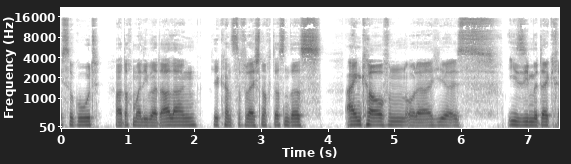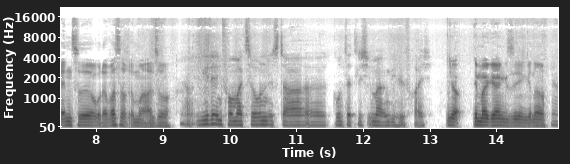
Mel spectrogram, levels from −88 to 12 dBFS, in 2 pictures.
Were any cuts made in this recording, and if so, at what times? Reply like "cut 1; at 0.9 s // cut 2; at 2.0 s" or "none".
none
